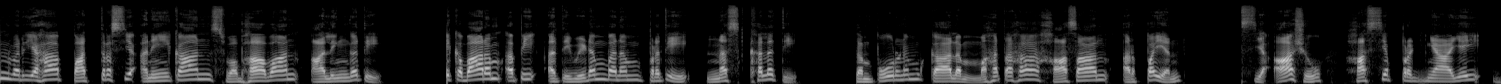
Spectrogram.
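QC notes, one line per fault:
4.37–4.47 s, 8.48–8.57 s, 12.32–12.42 s, clipped start after a pause: after roughly half-second gaps the output device sleeps and needs time to wake, so about 90–100 ms of sound is lost. Speech therefore starts abruptly, missing its onset, just before "एकवारम् अपि अतिविडम्बनं प्रति" and just after "अतिविडम्बनं प्रति न स्खलति".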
